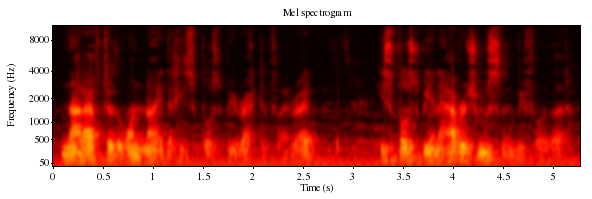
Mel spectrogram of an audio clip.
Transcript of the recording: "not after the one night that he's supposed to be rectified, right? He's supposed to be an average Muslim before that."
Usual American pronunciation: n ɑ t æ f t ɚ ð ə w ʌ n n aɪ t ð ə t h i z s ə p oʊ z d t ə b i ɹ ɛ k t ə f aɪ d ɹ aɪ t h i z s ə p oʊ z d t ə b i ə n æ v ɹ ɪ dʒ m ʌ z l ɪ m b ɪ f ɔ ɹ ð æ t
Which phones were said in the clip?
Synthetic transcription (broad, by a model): n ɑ t æ f t ɚ ð ə w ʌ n n aɪ t ð ə t h i z s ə p oʊ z t ə b i ɹ ɛ k t ə f aɪ d ɹ aɪ t h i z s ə p oʊ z t ə b i ə n æ v ɹ ɪ dʒ m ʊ s l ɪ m b ɪ f ɔ ɹ ð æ t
